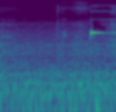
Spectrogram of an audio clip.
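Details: A single short beep from an Infinity enteral feeding pump as priming starts, over quiet room noise, during home setup of nightly tube feeds at a prescribed rate.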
